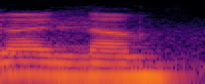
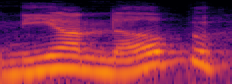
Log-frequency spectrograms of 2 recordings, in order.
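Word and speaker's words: Nien Nunb: It's one of those things that people pronounce. It's like at and AT-AT. Yeah, but that's more understandable. There's definitely a way to pronounce his name. There's definitely a lot of people that say 9 num.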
